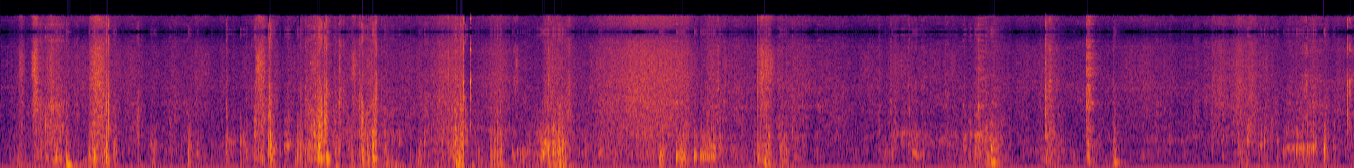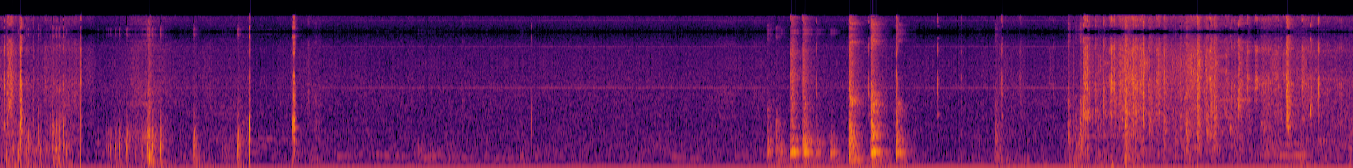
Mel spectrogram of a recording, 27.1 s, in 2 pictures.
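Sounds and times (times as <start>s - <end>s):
fabric rustling: 0.1s - 9.4s
body dragged across floor: 0.2s - 10.2s, 11.2s - 15.3s.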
